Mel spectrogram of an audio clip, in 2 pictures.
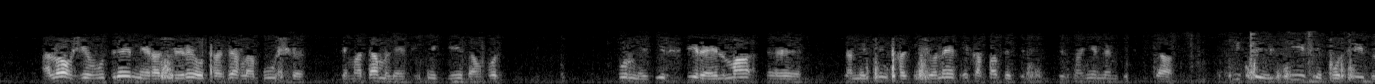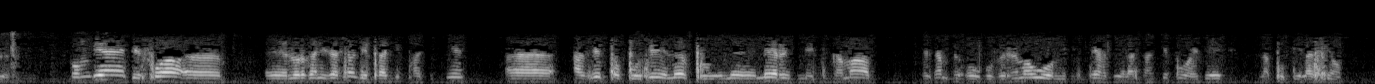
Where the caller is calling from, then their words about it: Kolwezi, Lualaba, DR Congo; j'avais suivi un traducteur praticien dans une chaîne de télévision ici chez nous à Kolwezi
